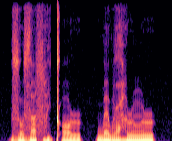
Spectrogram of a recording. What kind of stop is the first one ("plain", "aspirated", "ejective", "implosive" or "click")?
ejective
